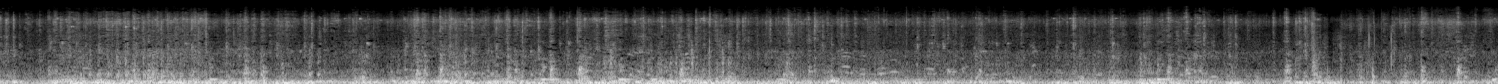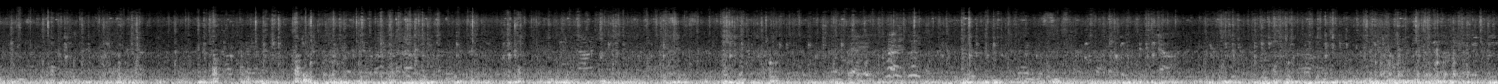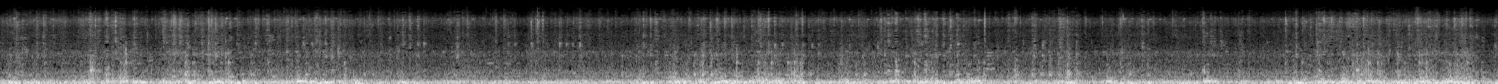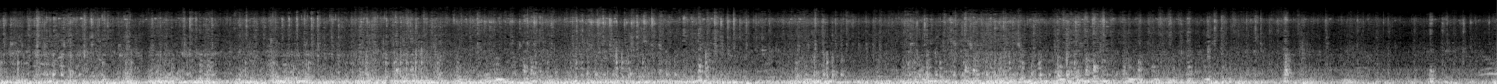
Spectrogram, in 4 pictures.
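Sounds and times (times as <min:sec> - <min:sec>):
vehicle engine and road rumble: 0:00.0 - 0:59.9.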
